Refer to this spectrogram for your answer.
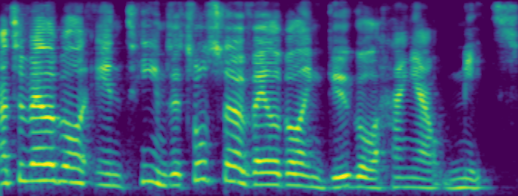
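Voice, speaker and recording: Against a quiet background, a man with a high pitch and a bright, sharp tone speaks at a moderate pace with lively intonation. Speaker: tech trainer. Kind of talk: webinar presentation. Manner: animated.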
